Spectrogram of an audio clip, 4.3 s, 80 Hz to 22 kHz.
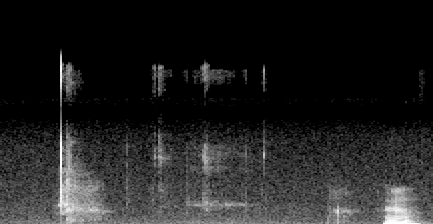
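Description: A computer mouse button clicking once, sharply, about half a second in, then a few faint ticks from the mouse while the 3D model is dragged around; otherwise near silence.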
